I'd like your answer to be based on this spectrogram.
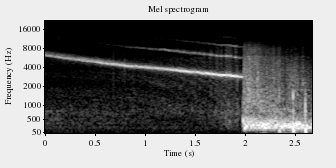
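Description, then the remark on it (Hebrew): A high whistle slides steadily downward for about two seconds, then a loud explosion erupts into crackling, rumbling debris: an artillery shell falling in Jerusalem during Israel's War of Independence, amid gunfire. “אבל זה מסוכן, נופלים פה פגזים, יורים פה יריות.”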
